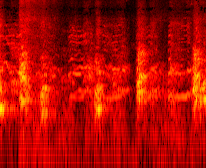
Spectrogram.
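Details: Belgian Malinois puppies at six weeks old, from the Lorockmor Mensa X Pixel litter, calling in short high yips and whimpers roughly every second, with a drawn-out whine between and a possible human voice.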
